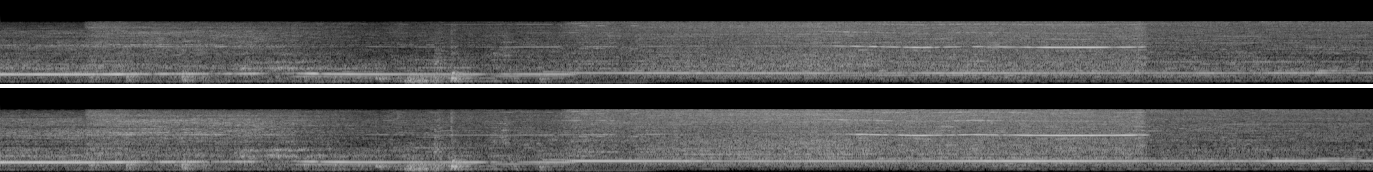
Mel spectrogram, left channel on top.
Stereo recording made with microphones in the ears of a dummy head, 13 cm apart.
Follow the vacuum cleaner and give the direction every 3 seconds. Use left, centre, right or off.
right, right, right, centre, centre.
